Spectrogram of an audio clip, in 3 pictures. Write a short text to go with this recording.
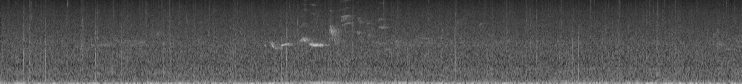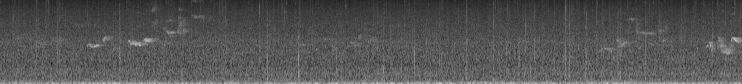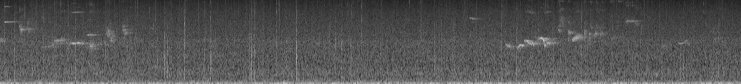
In an abandoned mill, rain is falling. In the wet trees, blackbirds give a delicious song.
